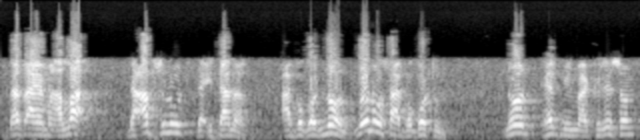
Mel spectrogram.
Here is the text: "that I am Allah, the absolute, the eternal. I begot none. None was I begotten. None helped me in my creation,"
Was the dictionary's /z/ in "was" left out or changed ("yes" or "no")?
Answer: yes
